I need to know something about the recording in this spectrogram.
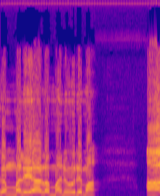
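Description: A man speaking Malayalam in a steady monologue, with a brief pause a little past the middle.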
